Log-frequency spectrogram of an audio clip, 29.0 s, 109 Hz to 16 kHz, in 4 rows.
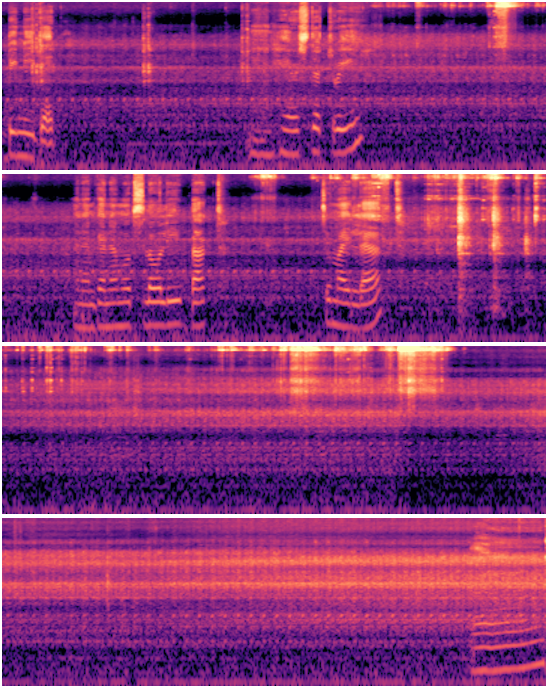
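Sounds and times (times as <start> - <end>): truck engine idling: 0.0 - 29.0.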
